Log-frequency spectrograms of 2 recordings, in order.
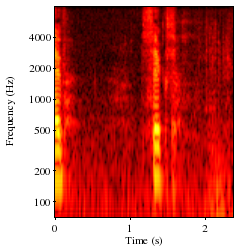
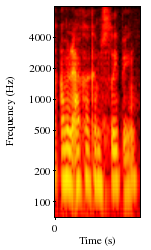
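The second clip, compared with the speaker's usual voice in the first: hushed plan; 4 semitones lower, 12 dB quieter, faster than usual. Retold or imitated.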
